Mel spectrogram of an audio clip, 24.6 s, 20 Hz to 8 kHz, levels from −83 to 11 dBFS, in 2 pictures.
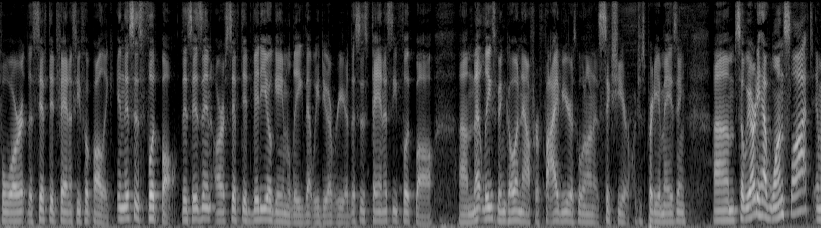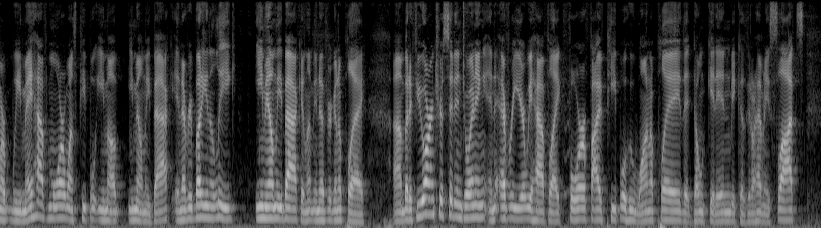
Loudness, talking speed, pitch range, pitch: -23 LUFS, 275 wpm, 115-140 Hz, 125 Hz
